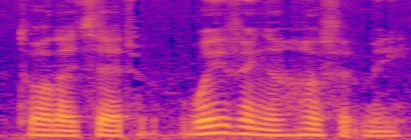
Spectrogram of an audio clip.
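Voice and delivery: plain reading voice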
